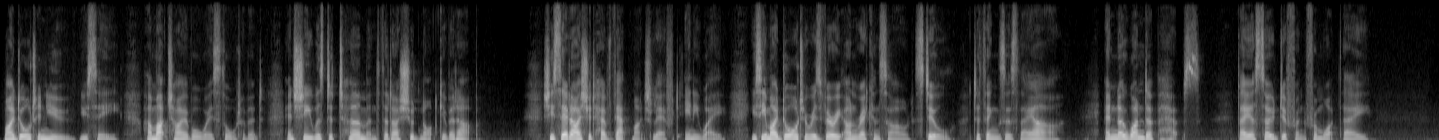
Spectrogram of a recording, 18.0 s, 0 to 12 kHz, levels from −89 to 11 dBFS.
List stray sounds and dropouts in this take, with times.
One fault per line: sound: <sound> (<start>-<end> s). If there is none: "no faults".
no faults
